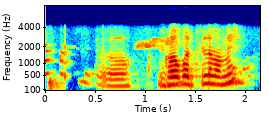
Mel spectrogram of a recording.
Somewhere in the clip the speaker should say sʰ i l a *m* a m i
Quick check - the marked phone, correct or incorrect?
correct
